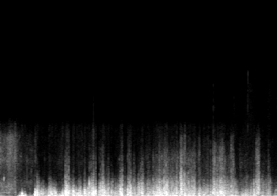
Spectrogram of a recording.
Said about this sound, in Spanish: Pues sí que se escucha, sí que se escucha ese, viento. En fin, bueno, pues atención, ya no solo por la lluvia ahí donde llueve, también por el viento esta mañana.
